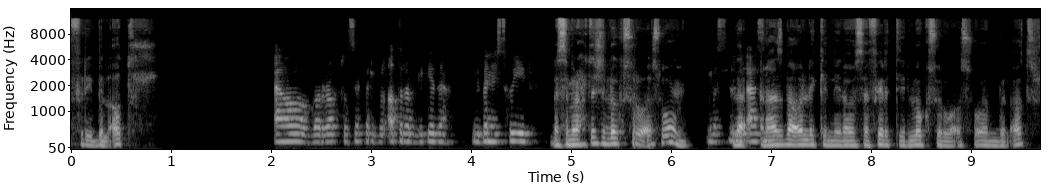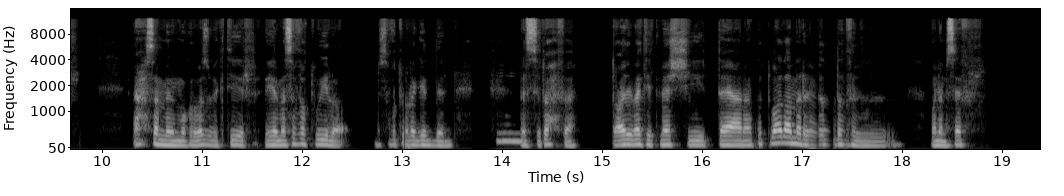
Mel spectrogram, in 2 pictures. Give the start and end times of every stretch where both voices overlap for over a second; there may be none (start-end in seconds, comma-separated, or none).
none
